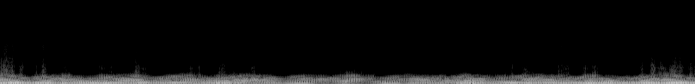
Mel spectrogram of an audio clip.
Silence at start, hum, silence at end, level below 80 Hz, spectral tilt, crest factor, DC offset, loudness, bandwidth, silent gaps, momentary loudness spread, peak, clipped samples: 0 s; none; 0 s; -28 dBFS; -14 dB/octave; 14 dB; under 0.1%; -29 LUFS; 0.9 kHz; none; 9 LU; -12 dBFS; under 0.1%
